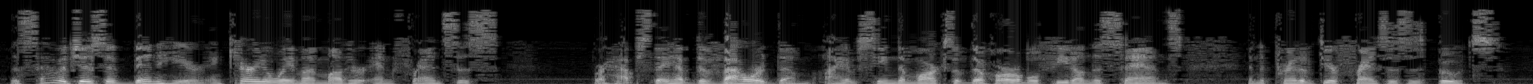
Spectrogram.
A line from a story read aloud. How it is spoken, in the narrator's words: he sobbed out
